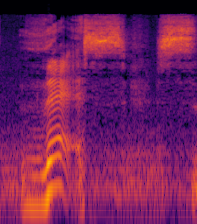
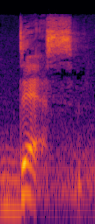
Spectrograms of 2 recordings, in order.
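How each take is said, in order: First: It begins with a soft th sound. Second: It begins with a hard d sound. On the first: "instead of saying this" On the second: "they say this"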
